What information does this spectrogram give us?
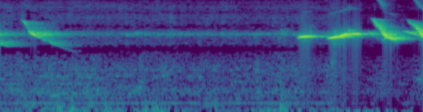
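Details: Rufous-collared sparrow singing at a female: one falling whistle, a long faint steady tone, then a loud phrase of level whistles followed by downward slurs.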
